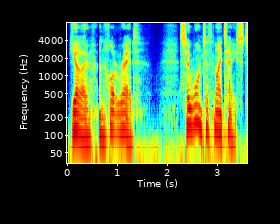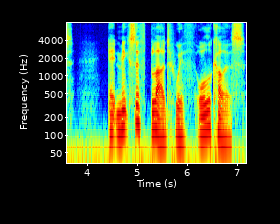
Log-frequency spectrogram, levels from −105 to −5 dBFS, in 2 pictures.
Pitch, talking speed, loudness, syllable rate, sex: 105 Hz, 110 wpm, -21 LUFS, 3.8 syllables/s, male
